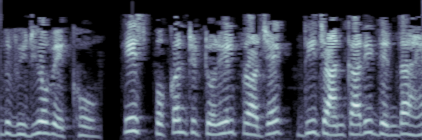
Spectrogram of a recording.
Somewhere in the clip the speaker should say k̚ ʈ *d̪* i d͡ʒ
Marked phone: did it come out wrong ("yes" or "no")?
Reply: no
